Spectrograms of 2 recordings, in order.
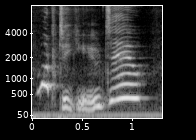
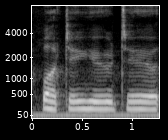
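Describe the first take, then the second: First: It is asked in a friendly way. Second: It is asked in a creepy way.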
